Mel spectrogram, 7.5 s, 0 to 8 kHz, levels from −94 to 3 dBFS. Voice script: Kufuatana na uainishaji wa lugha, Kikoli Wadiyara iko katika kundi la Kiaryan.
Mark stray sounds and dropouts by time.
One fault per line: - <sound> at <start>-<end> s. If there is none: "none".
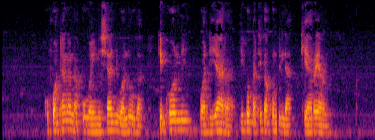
- dropout at 5.5-5.6 s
